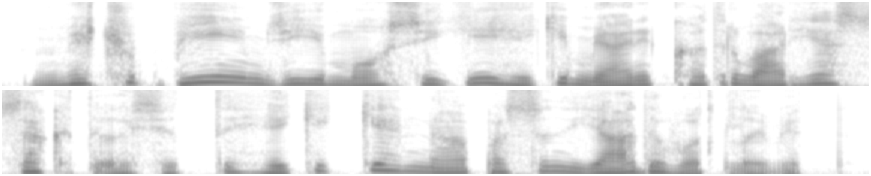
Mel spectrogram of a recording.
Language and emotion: Kashmiri, fearful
